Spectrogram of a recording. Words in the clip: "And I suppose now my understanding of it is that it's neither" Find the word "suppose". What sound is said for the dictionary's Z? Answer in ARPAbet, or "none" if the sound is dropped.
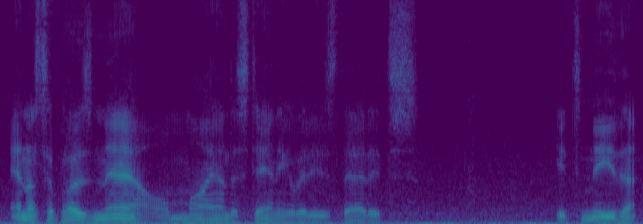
Z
